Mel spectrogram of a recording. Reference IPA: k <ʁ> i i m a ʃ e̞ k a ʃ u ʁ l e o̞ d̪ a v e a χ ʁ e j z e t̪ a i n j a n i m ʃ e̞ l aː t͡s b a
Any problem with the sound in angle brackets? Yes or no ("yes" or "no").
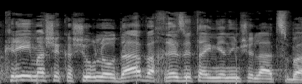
no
